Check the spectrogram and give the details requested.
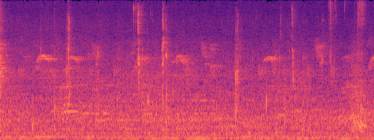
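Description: Chewing a chocolate-coated ice-cream bar, with soft mouth clicks and smacks scattered throughout.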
